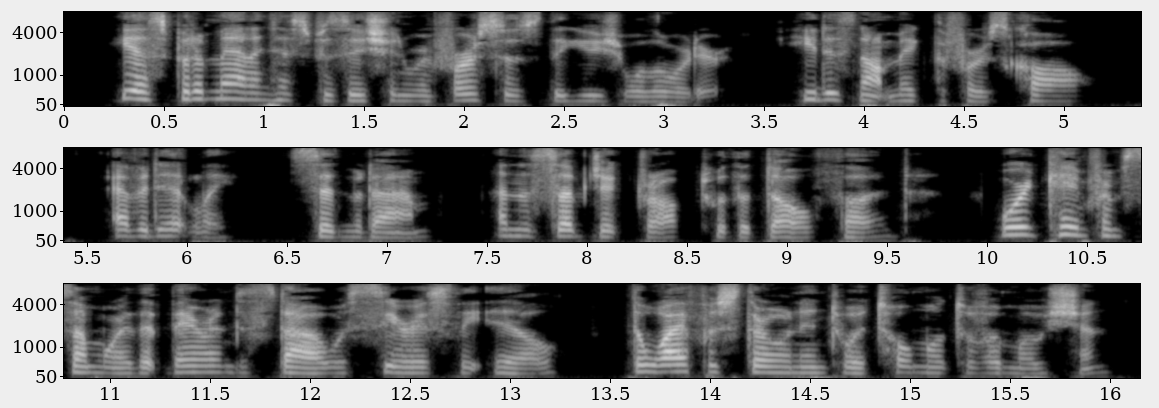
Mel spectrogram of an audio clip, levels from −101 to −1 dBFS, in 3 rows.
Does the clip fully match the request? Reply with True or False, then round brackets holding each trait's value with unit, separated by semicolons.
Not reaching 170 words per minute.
False (180 wpm)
